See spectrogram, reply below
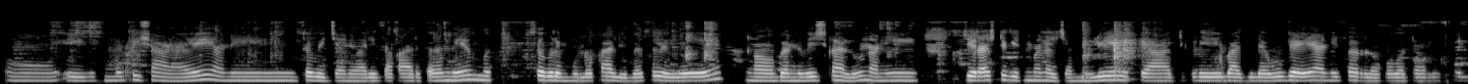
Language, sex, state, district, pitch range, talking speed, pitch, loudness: Marathi, female, Maharashtra, Dhule, 170-190 Hz, 110 wpm, 180 Hz, -20 LUFS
